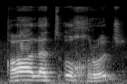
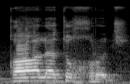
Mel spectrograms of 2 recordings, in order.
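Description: First: قالت أخرج as two words, closed t, then glottal stop; full hamza. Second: Loud, slow linking with the t carrying the u; dropped hamza. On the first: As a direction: separate قالت from أخرج, loudly. (قالت أخرج بتحقيق الهمزة) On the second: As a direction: run قال تخرج together slowly as qalatukhruj. (قالتُ اخرج بالنقل وحذف الهمزة) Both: Shown as a demonstration. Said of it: "هذا قراءة ورش نسميه نقل".

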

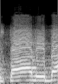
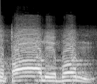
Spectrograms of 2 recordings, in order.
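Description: First: "طالبا" with an audible -an ending; accusative ending. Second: Slow "طالب", ending on -un; "طالب" stretched, with tanween damma; nominative ending. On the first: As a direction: end "طالبا" clearly on -an. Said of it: "لما تقول طالبا يبقى مستثنى منصوب". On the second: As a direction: pronounce "طالب" as taalibun, drawn out. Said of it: "لو قلت طالب يبقى بدل". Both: Shown as a demonstration.

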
